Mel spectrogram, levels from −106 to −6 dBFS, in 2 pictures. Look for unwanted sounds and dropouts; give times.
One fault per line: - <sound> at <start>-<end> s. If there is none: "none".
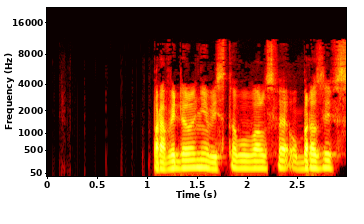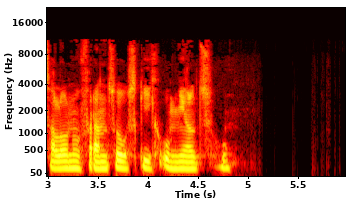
none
